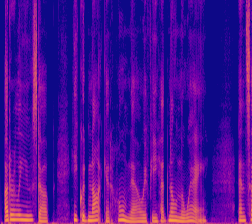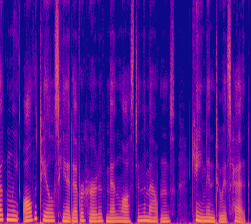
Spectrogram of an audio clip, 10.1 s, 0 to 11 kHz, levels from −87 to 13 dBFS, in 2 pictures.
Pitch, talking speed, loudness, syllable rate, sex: 180 Hz, 205 wpm, -19 LUFS, 4.8 syllables/s, female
